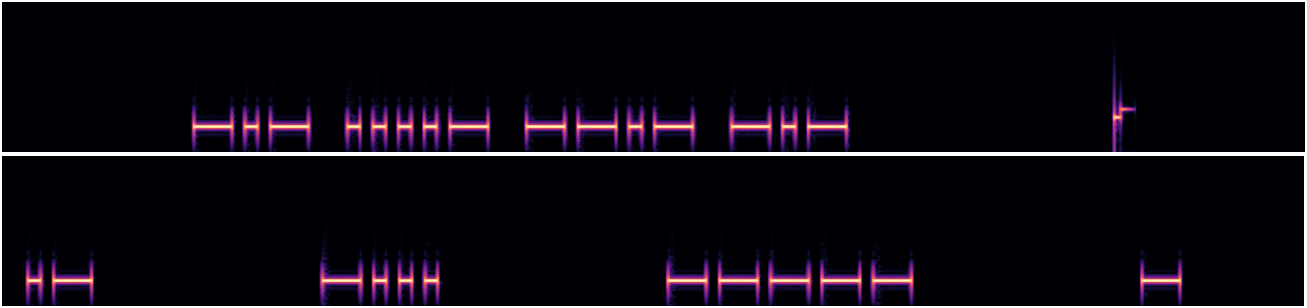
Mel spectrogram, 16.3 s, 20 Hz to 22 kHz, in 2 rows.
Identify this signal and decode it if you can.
Morse code, heard as a keyed tone, about 15 wpm, spaced as for 8 wpm, 700 Hz. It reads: K4QK AB0T
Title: USA Call Signs - 4 Characters - 6x Character Spacing - 15wpm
